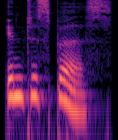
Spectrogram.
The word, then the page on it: intersperse: anglais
